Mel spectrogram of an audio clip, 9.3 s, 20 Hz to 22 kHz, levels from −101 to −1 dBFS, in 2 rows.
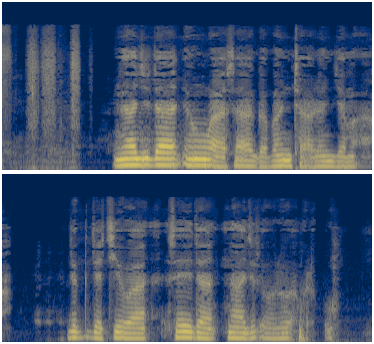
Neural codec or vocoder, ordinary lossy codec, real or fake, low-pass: vocoder, 44.1 kHz, 128 mel bands every 256 samples, BigVGAN v2; AAC, 32 kbps; fake; 19.8 kHz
